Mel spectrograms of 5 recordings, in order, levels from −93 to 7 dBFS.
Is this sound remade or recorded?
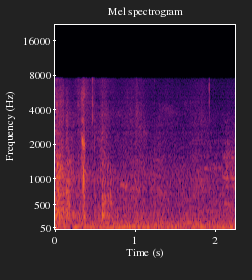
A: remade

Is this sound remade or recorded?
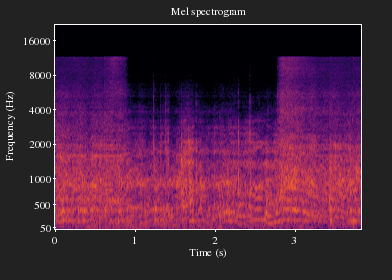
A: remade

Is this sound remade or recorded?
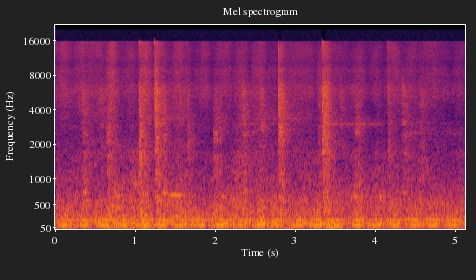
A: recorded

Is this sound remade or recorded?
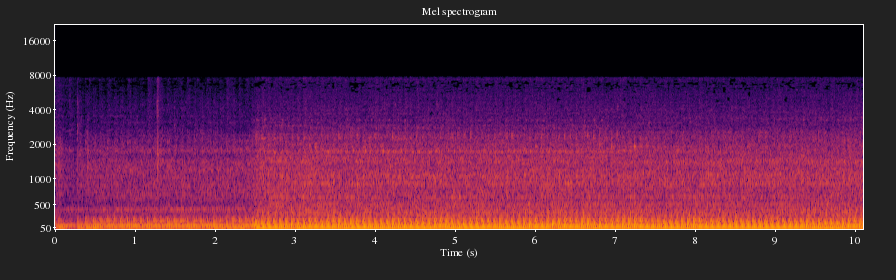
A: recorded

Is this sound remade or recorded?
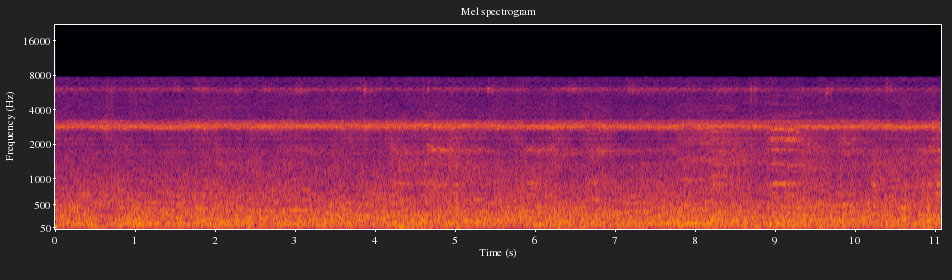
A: remade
